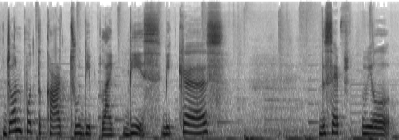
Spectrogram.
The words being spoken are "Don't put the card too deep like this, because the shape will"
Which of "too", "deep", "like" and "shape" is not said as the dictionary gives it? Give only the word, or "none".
shape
